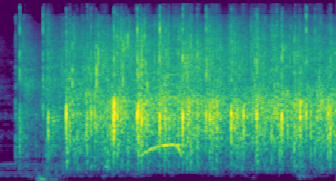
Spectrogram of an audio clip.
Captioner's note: applause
